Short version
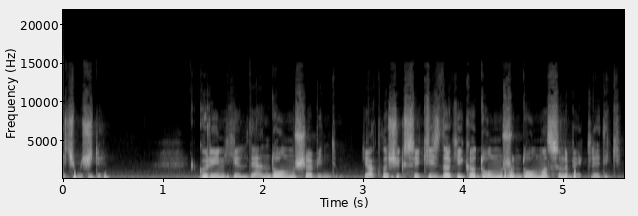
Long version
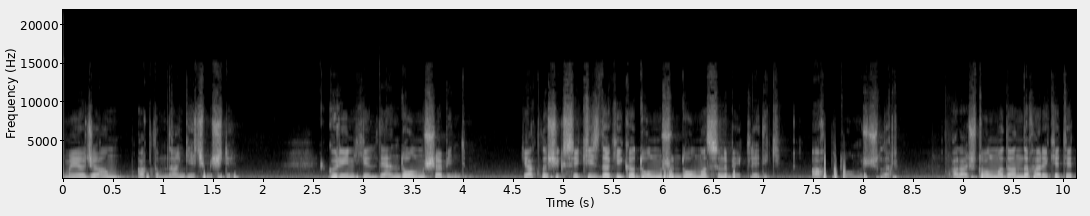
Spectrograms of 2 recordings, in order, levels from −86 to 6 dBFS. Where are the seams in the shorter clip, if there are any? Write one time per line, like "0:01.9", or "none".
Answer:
0:02.9

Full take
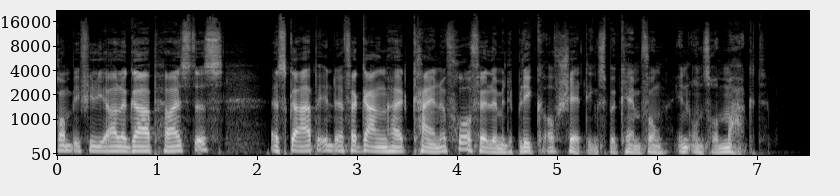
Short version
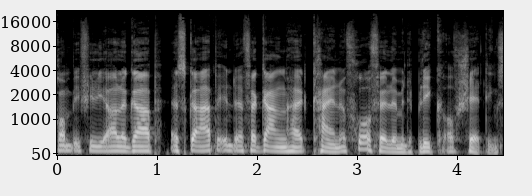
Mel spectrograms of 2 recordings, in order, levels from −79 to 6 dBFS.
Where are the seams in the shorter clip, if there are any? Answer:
0:01.0

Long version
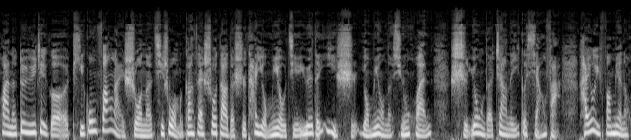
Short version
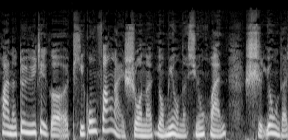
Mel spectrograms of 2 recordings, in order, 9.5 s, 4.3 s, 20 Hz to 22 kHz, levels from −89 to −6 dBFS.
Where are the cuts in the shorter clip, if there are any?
0:02.3

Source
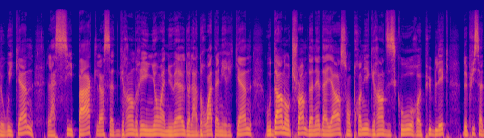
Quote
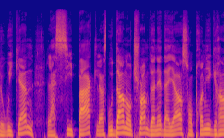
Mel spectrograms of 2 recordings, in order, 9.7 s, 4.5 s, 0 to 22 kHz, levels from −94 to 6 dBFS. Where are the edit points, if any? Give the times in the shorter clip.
0:02.1

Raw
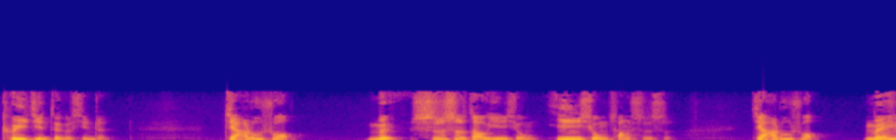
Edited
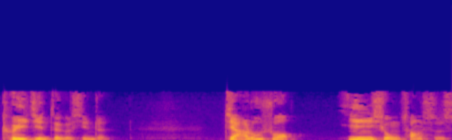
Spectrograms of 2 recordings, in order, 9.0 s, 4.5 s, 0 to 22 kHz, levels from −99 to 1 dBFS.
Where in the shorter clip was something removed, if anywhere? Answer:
0:03.4

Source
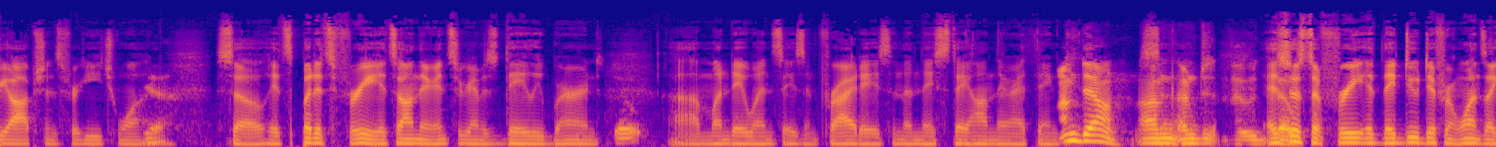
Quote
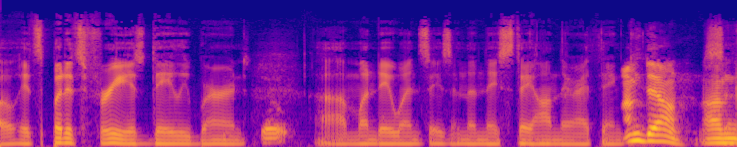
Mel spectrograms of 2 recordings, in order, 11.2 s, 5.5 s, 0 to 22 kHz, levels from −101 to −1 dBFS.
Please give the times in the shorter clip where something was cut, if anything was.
0:01.0
0:03.4

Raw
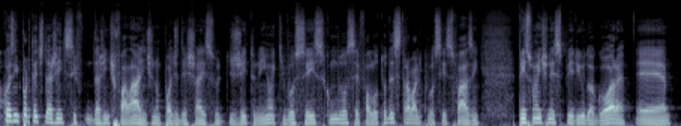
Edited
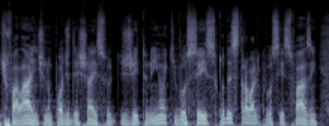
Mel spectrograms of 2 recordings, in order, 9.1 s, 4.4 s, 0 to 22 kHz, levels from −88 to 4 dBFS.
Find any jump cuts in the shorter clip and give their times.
0:02.9

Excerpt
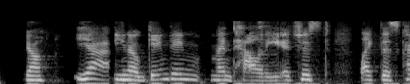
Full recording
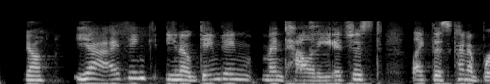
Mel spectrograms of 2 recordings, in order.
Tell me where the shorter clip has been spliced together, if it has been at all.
0:01.1

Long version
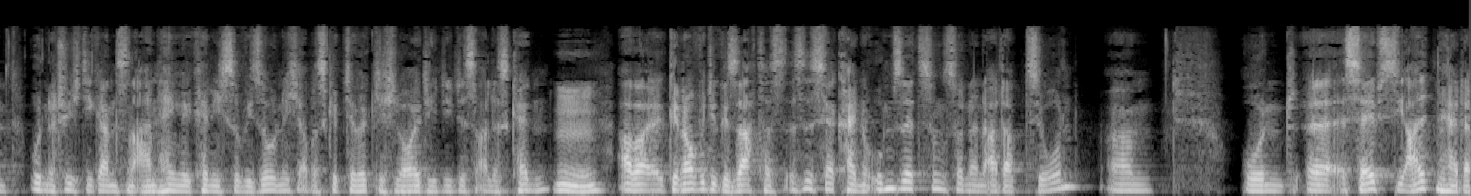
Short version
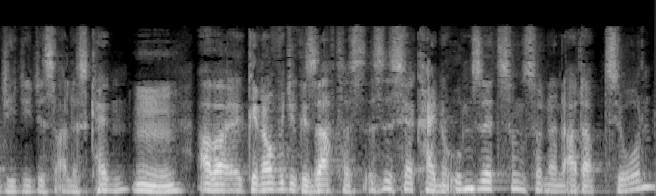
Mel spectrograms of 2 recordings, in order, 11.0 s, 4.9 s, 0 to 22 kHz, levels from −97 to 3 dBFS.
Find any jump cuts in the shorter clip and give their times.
none

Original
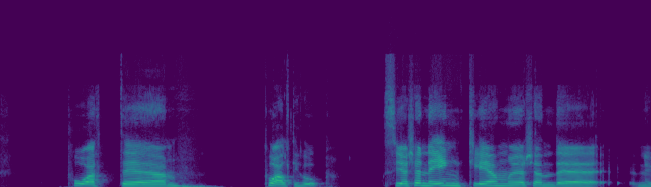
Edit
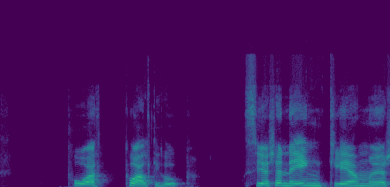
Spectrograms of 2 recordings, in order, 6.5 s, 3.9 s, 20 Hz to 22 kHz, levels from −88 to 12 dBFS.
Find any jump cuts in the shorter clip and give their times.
0:01.2

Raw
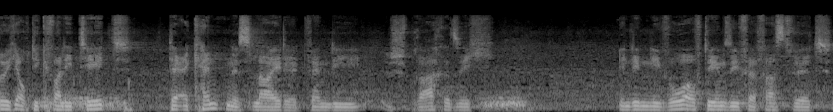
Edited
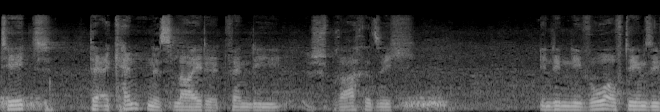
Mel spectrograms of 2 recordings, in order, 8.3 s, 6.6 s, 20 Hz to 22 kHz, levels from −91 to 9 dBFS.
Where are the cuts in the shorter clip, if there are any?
none

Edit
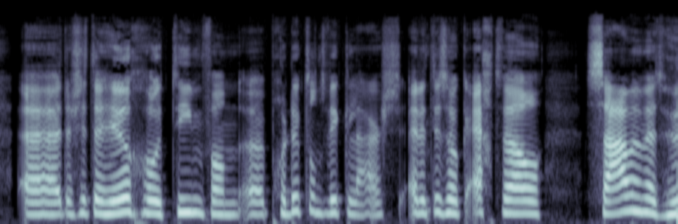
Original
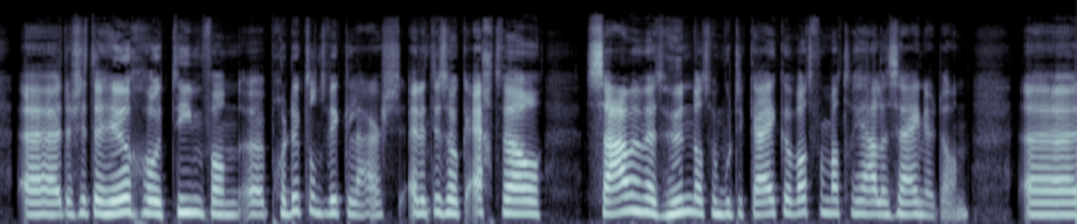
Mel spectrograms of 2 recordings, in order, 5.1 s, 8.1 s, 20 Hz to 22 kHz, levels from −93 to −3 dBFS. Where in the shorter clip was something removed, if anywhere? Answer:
none

